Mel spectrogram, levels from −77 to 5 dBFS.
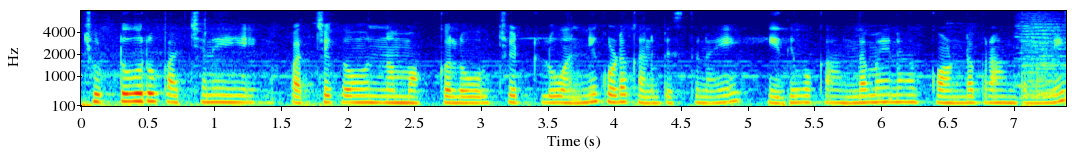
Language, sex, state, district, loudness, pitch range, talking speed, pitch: Telugu, female, Andhra Pradesh, Guntur, -19 LUFS, 190-215 Hz, 130 wpm, 200 Hz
